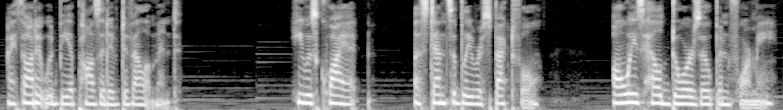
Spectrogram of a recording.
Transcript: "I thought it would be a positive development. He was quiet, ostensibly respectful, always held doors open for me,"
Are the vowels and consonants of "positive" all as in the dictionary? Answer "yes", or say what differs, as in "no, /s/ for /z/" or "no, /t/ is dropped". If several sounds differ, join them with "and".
yes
